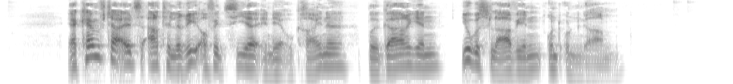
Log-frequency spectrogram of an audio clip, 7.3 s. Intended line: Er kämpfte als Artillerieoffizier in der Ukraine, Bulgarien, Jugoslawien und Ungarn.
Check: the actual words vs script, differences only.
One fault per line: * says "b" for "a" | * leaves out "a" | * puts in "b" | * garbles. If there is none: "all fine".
all fine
